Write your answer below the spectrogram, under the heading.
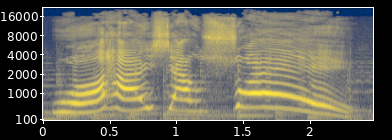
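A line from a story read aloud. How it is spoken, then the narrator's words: Shouting. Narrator (Chinese): 国王大叫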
